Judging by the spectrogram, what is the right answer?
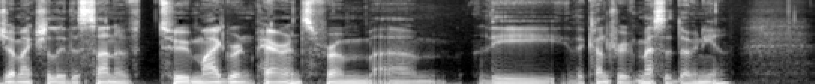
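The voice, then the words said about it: Australian accent. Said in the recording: “as you can tell from the accent ... I come from Australia ... the Australian accent's probably one that I'll never lose”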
